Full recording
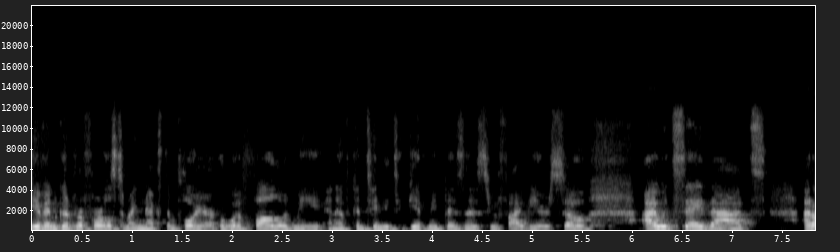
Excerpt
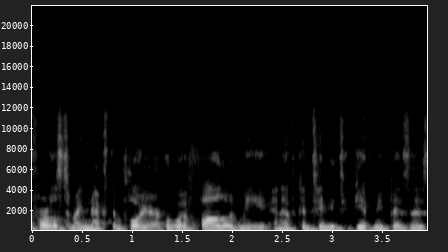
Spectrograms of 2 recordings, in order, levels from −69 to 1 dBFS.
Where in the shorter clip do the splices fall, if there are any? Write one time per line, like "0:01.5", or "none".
none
